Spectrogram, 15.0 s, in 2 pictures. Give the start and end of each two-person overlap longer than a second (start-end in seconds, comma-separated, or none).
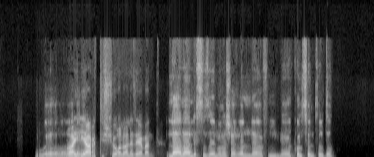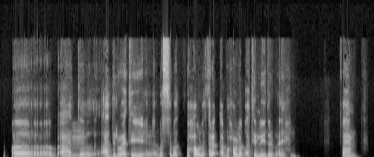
none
